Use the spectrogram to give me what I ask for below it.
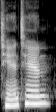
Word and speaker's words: Tintin: He actually was really pretentious about it, and he was like, it's actually pronounced Tantan.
